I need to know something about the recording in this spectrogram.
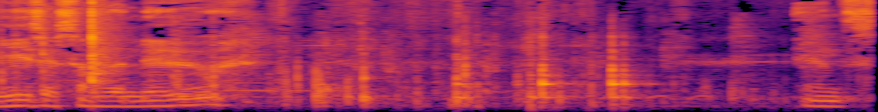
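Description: Sneakers knock and scrape against a cardboard box as they are handled.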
